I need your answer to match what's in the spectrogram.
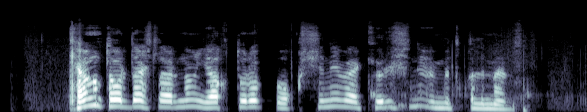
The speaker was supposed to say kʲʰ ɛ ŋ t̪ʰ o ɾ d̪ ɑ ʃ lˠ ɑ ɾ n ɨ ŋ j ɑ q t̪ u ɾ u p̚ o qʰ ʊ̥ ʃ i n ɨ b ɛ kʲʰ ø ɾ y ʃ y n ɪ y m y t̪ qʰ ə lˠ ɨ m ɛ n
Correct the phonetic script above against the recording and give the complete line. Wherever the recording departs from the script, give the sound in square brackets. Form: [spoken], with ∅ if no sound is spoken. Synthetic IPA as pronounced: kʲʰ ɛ ŋ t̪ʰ o ɾ d̪ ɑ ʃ lˠ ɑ ɾ n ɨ ŋ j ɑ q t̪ u ɾ u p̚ o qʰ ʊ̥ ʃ i n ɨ [v] ɛ kʲʰ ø ɾ y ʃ [i] n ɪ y m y t̪ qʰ ə lˠ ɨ m ɛ n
